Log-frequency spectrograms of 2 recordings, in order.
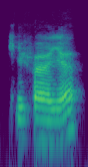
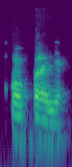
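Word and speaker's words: خفايا: Al-muttali'u ala khifayal umuri wa khibayas suduri, Saya, alladhi oh, kifaya kifaya Kofaya, as-suduri, alladhi ahata bi Kofaya, kulli syai'in ilma. Kofaya sama Khobaya, bukan fi. Oh, khofaya. Afwan.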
